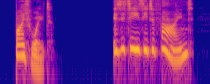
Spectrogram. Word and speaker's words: Bythwaite: being held in bythwaite Hall sorry how'd you spell that b y t h w a i t e bite weight is it easy to find I'm not very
